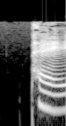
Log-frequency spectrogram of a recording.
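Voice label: "pei", third tone, Mandarin Chinese pinyin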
